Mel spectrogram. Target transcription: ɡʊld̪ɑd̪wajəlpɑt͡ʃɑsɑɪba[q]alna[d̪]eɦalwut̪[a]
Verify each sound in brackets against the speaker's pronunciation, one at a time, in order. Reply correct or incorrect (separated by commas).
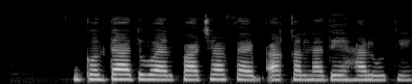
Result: correct, correct, incorrect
